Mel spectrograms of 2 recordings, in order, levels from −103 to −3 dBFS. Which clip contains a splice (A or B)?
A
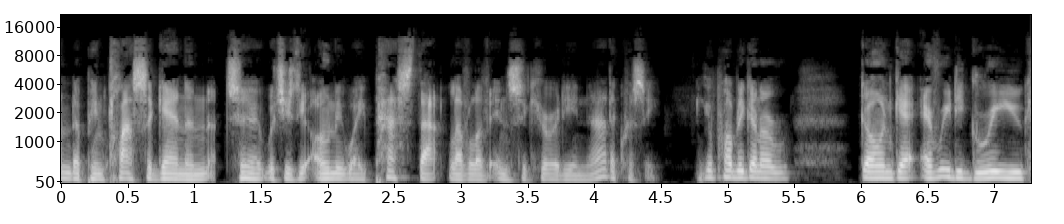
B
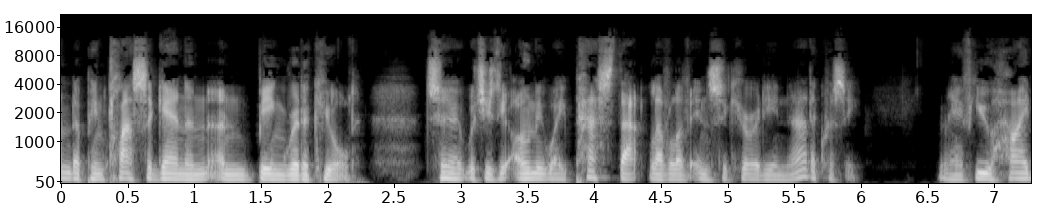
A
